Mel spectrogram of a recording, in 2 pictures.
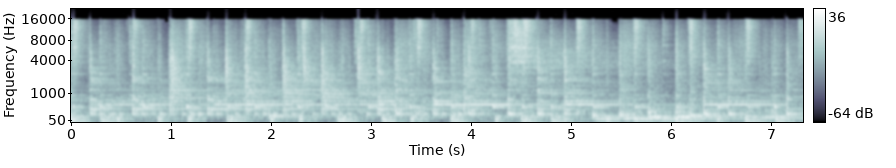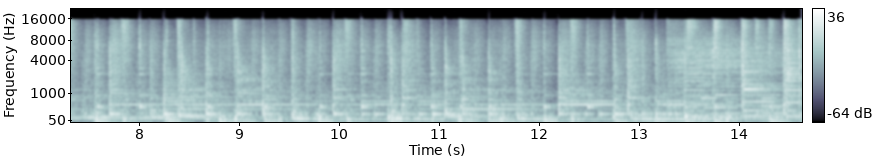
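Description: Several drum kits playing an Afro-Cuban groove together, a fast, busy pattern of drum and cymbal strokes. Low bass notes join in about five seconds in.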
